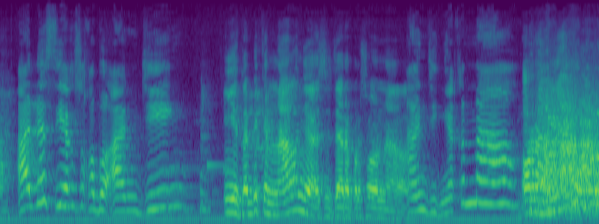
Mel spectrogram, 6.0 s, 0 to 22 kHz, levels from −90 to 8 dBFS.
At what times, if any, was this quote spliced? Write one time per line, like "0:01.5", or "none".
0:02.1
